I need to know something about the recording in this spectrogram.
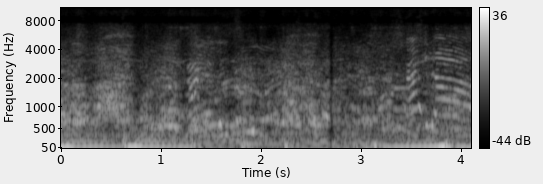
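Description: Loud party music with a heavy bass line, under a packed crowd shouting and singing along, with a loud shout near the end.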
